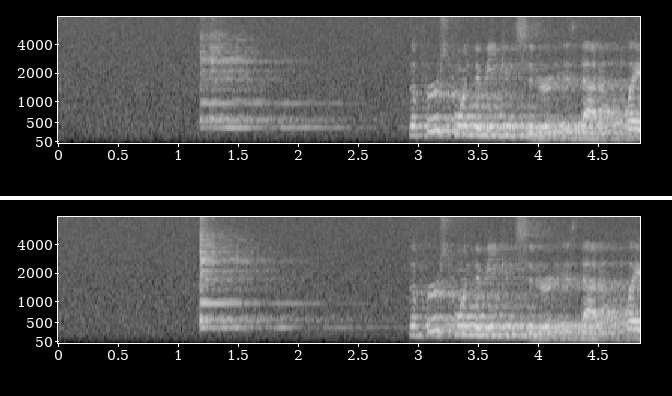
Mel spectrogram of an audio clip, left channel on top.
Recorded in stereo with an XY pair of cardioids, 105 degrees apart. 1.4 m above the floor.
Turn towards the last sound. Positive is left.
turn(degrees=10)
